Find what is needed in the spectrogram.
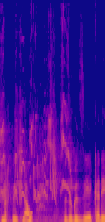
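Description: A woman speaking in an interview, her voice rising sharply in pitch about half a second in, then talking on.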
